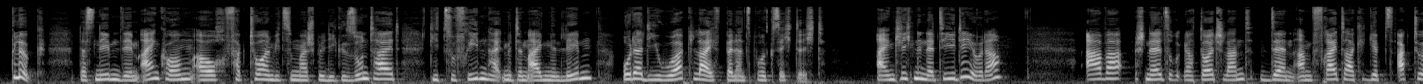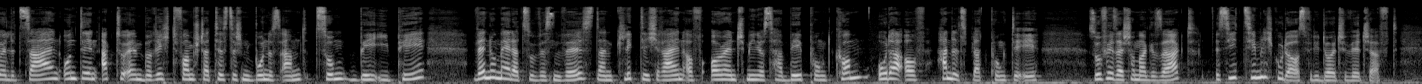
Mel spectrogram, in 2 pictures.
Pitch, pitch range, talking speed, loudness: 215 Hz, 200-245 Hz, 165 wpm, -19 LUFS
